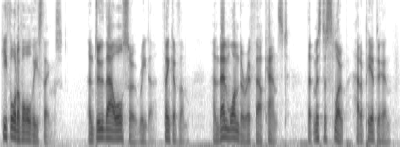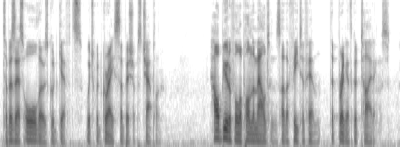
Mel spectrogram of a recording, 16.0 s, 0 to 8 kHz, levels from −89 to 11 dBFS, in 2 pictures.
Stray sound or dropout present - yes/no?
no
